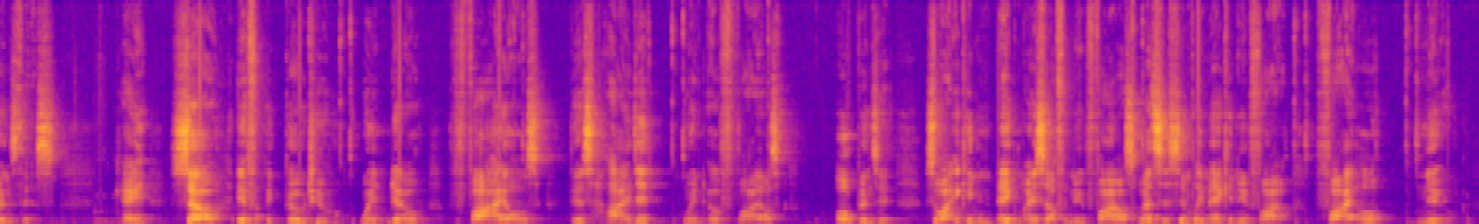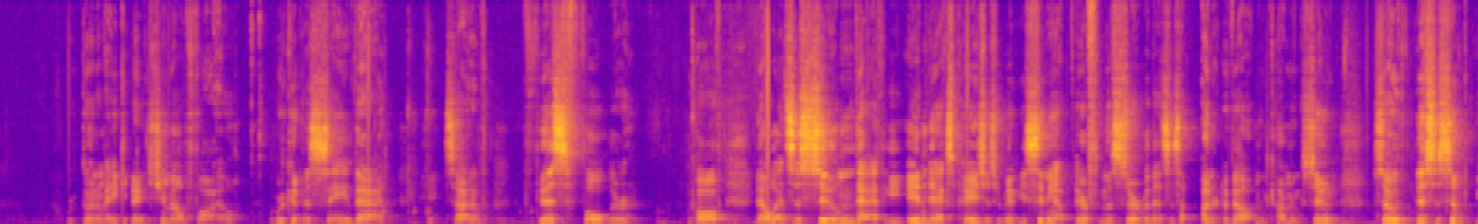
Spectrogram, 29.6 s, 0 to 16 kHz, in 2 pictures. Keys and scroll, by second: 18.9 shift+super+s.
